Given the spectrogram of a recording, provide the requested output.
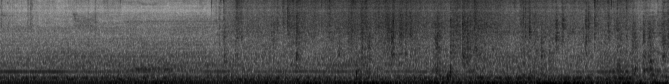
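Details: Fecon forestry mulcher after rebuild/overhaul, freshly greased, under load on a test brush pile: deep steady drone with crunching and splintering as brush is chewed; normal mulching.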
